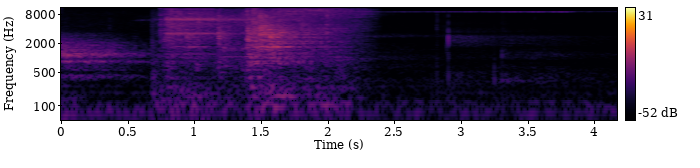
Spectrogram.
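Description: Dramatic film-trailer score and sound design: a low rumble, with a loud noisy swell that builds about a second in and cuts off abruptly after about two and a half seconds, followed by a few sharp clicks over the rumble.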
